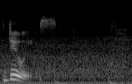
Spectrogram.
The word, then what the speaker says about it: Dewees: This is spelled D-E-W-E-E-S. In my mind, it's Dewees. No, it's Dewees.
